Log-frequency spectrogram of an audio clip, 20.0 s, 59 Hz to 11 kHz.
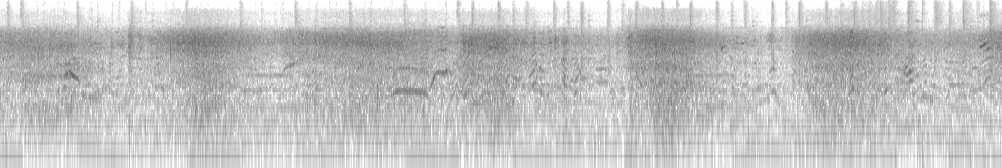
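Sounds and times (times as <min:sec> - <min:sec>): background music with bass line: 0:00.0 - 0:20.0
small waves breaking on shore: 0:00.0 - 0:20.0.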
